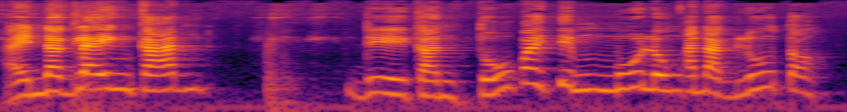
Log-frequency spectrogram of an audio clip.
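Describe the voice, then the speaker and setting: Actress as scolding village woman, high sharp voice, Ilocano accent, argumentative, exasperated, comedic radio drama. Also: a little slow. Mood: exasperated, haggling. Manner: nagging, argumentative.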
